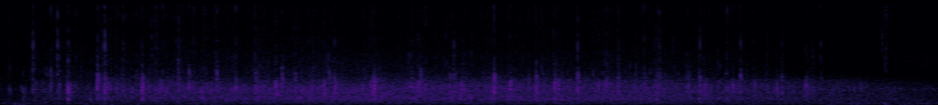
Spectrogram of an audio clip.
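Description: Audience applauding: a dense patter of many hands clapping that builds within the first second, holds, and fades away near the end.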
